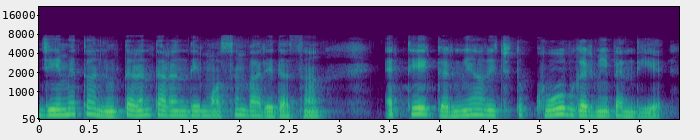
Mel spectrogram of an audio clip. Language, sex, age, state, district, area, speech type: Punjabi, female, 45-60, Punjab, Tarn Taran, urban, spontaneous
